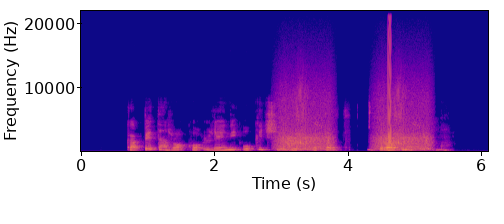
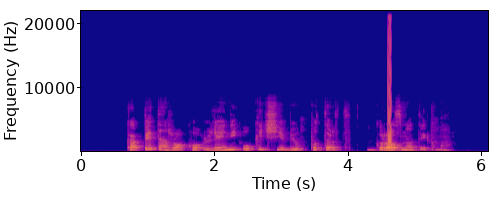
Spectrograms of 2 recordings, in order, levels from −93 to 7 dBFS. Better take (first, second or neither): second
